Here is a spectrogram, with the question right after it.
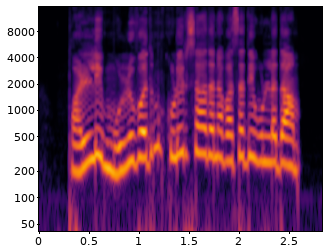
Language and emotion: Tamil, surprised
